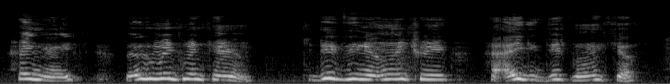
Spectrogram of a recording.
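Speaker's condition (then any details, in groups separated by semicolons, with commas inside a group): Cerebral palsy; wheelchair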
